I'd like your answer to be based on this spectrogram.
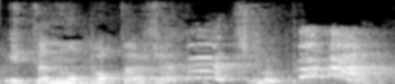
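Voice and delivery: high, rising to a squealing shout; mocking whiny excuse. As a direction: parody a whiny excuse-maker, getting shriller. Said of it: "il y a quelqu'un qui me dit". (imitation moqueuse d'un râleur, aigu et criard)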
